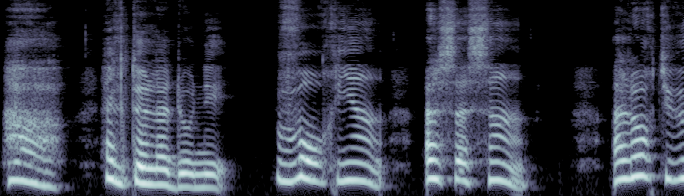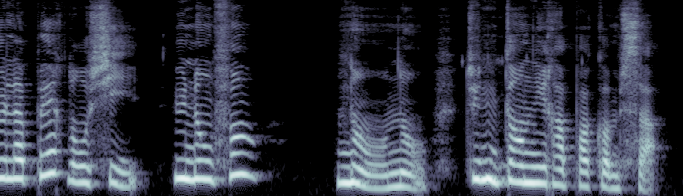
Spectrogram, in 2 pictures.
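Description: Frantic mother, poor and desperate, put on by a woman reader; high, loud, accusing, for a storybook reading. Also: slow pace. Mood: furious. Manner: shouting, accusing.

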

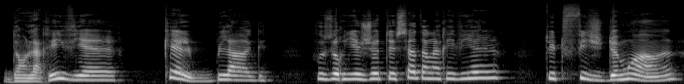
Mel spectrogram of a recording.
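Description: A woman's voice: fairly low pitch, big pitch swings, unhurried. A woman doing a raging brutal bandit. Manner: shouting, threatening.

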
